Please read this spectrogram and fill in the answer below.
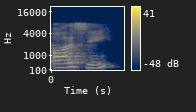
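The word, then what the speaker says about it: OHDSI: coordinating center of this we call it Odyssey because it's easy to pronounce it stands for observational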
